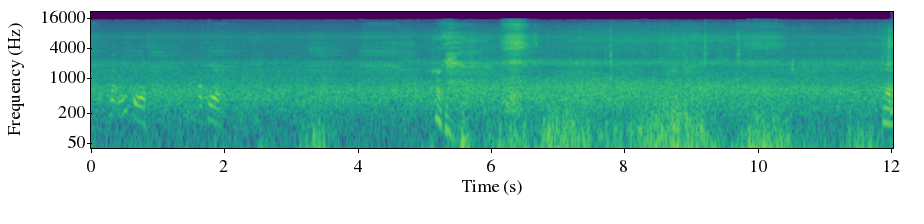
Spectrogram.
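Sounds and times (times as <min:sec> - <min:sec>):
mountain stream running: 0:00.0 - 0:12.0
wind buffeting microphone: 0:05.3 - 0:12.0.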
